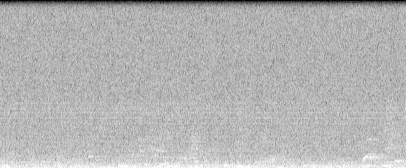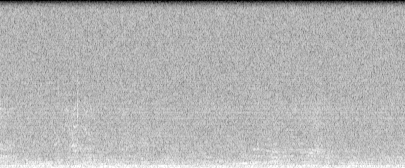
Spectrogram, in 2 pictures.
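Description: A man speaks into a microphone in a large room, heard faintly from a distance.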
